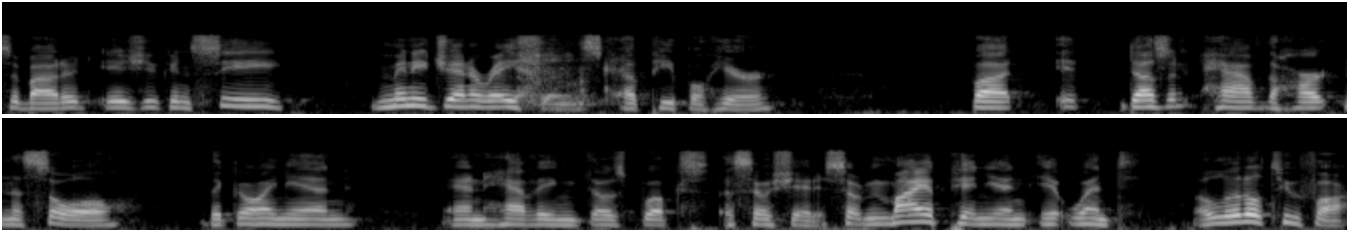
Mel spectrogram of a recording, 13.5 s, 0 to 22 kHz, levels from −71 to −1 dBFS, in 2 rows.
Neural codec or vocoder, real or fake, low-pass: codec, 16 kHz, 4 kbps, X-Codec, HuBERT features, trained on LibriSpeech; fake; 7.2 kHz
